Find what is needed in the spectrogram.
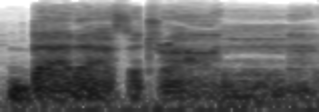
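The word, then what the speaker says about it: Badasatron: right now is um bad acetron which is actually pronounced bad asatron voiced by Keegan Michael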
